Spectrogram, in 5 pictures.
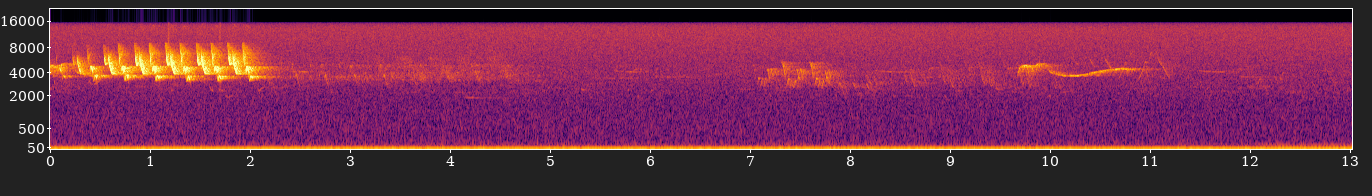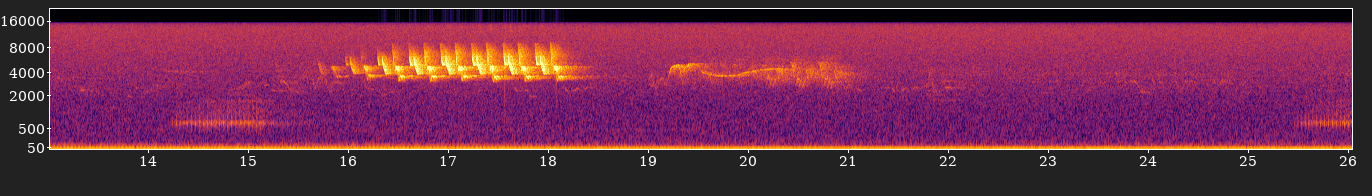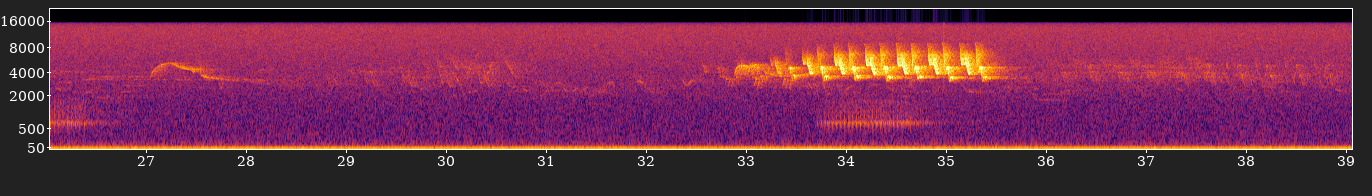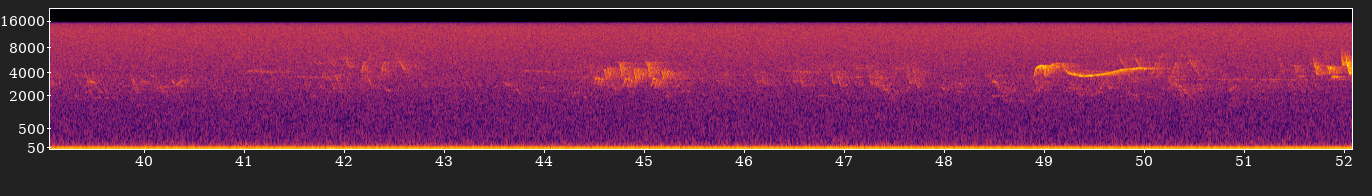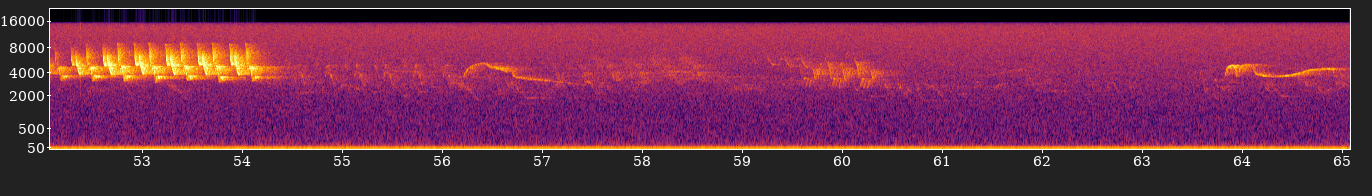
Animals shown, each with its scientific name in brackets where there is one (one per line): Mourning Warbler (Geothlypis philadelphia)
Black-capped Chickadee (Poecile atricapillus)
Hairy Woodpecker (Dryobates villosus)
Ovenbird (Seiurus aurocapilla)
Chestnut-sided Warbler (Setophaga pensylvanica)
Eastern Wood-Pewee (Contopus virens)
Scarlet Tanager (Piranga olivacea)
